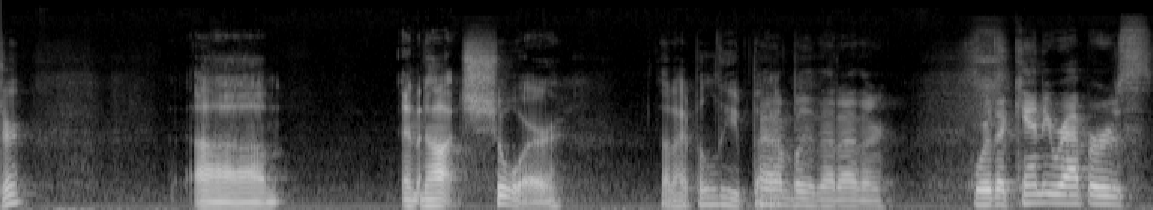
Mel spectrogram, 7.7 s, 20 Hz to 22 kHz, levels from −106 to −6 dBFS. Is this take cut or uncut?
cut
